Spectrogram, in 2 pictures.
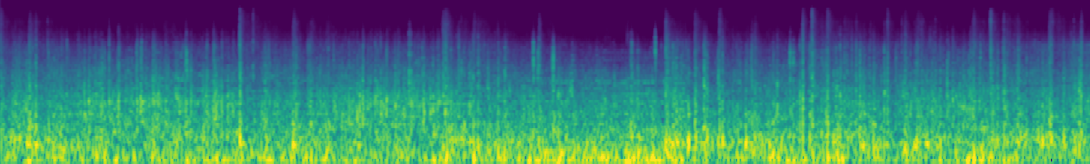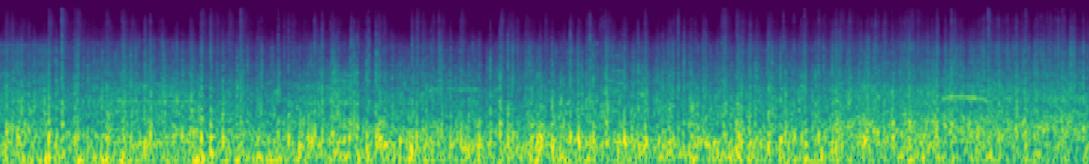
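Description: Aerial fireworks display going off in a dense, continuous barrage of booms and crackling bursts, with no pause.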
